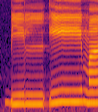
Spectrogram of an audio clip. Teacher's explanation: Bil ma mad tabi'i karena ada alif yang didahului baris fathah. Maka cara bacanya dipanjangkan mimnya 2 harokat.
